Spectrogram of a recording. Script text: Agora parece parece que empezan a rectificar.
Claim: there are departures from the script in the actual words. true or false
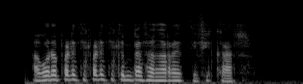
false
